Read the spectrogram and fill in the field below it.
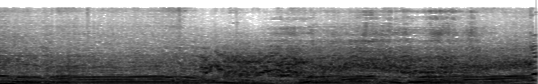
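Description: A drift car with its rear suspension setup maxed out screeches continuously, its engine droning loud and near with wavering pitch under a constant tire squeal.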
